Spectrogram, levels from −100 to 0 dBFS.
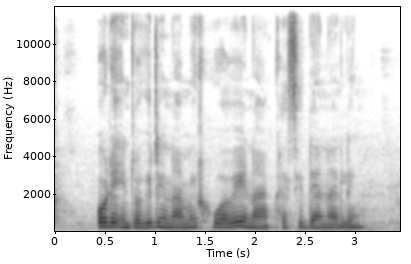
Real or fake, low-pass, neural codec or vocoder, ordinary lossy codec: real; none; none; none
